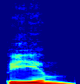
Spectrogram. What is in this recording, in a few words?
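"ពាម", Khmer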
